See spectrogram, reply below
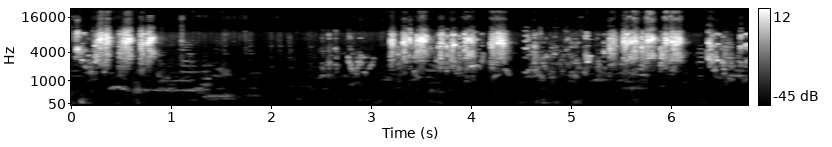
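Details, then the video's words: Colourful budgies chatter in quick, scratchy chirps and squawky notes, then fall almost silent for about a second before bursting back into rapid, overlapping high twitters. "Colourful Budgies Chirping Sounds"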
